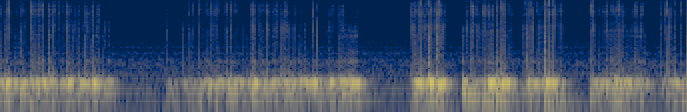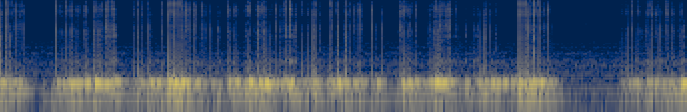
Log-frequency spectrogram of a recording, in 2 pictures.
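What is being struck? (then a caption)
Metal wire-mesh microphone grille. Long yellow acrylic nails scratch rapidly across the rounded, hollow metal wire-mesh grille of a dark grey USB condenser microphone. The close contact produces a dense, low, rumbling scrape with a steady hum-like tone. It comes in bursts separated by brief silent pauses.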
